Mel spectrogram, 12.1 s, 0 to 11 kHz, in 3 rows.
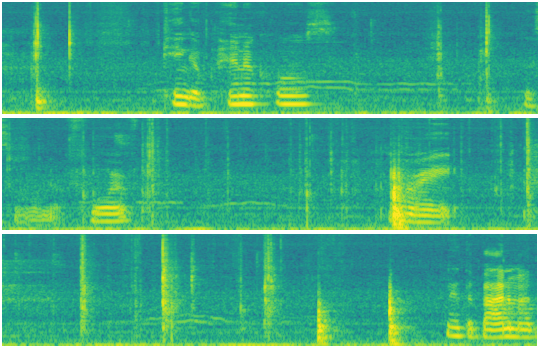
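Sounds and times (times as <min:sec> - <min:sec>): woman humming faintly: 0:01.1 - 0:06.3, 0:08.7 - 0:10.6
cards clicking: 0:02.6 - 0:10.2.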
